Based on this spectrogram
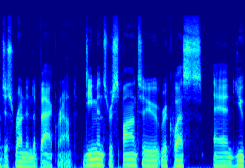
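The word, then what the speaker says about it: daemons: looks like it spelled Damons or pronounced Damons but it's just pronounced demons a demon is a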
